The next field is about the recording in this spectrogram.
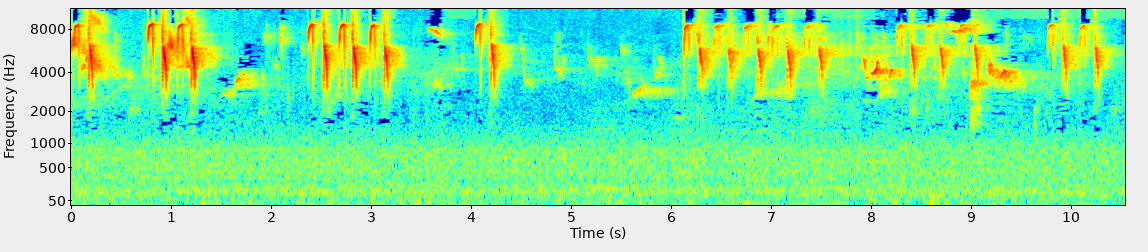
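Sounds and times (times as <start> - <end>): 
great tit Parus major calls: 0.0 - 1.4, 2.4 - 3.3, 6.1 - 10.5.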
